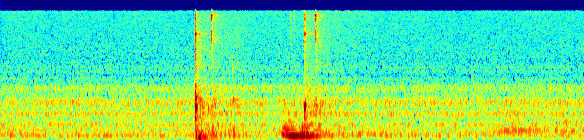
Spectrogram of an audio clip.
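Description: Near silence broken by two quick, sharp computer mouse clicks about a second and a half in, then a fainter, softer sound just after.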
